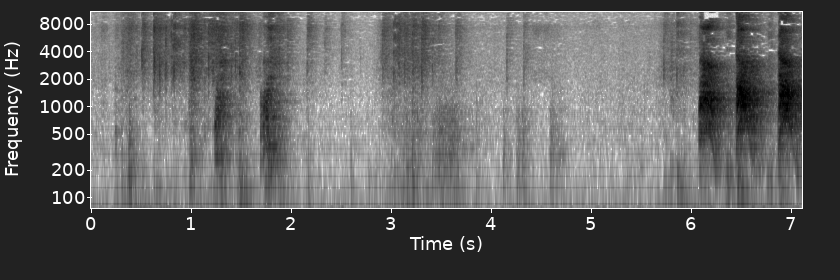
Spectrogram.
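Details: A Yorkshire Terrier, wary of a kitten in a basket, makes soft yips and muffled sounds indoors, then three loud sharp barks in quick succession near the end.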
